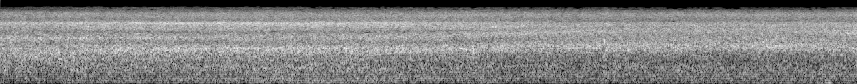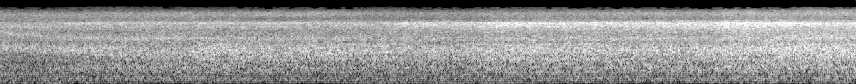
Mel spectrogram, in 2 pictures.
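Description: Steady rush of a waterfall, water pouring down a rock face, growing a little louder in the last few seconds.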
